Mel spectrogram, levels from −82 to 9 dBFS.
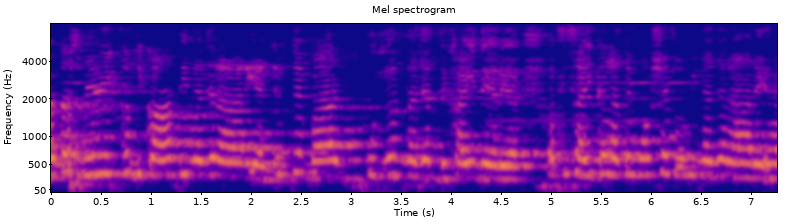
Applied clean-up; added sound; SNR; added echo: classical method WPE with log-MMSE.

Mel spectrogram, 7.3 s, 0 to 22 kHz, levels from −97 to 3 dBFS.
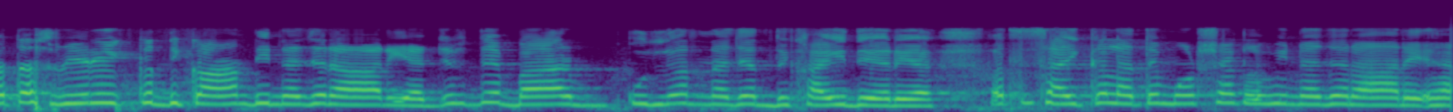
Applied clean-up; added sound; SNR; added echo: none; none; none; none.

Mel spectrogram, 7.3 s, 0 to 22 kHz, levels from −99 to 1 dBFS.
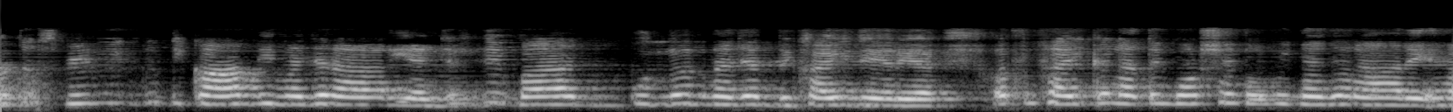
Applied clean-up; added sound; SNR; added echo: neural mask model DeepFilterNet 3.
